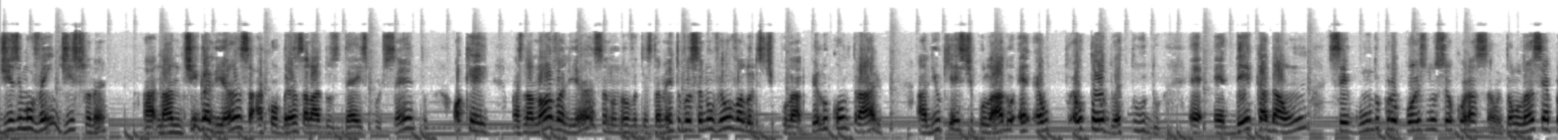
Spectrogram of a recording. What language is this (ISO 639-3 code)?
por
